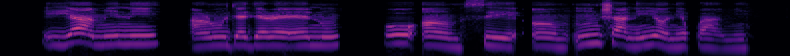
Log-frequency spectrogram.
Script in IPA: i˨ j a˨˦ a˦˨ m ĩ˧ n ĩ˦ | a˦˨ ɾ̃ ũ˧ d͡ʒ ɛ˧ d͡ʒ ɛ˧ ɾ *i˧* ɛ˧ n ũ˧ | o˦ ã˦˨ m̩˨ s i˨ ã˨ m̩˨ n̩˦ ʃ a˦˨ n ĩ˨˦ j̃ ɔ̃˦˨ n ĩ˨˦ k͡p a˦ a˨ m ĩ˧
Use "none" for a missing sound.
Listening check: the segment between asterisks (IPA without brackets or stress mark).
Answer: ɛ˧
